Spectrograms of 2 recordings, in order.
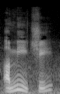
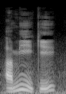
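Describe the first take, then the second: First: It is said in the ecclesiastical Latin way. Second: It is said in the classical Latin way. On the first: "in ecclesiastical" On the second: "in classical pronunciation"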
